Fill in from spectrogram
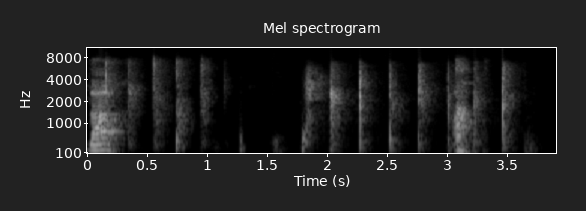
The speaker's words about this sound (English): So, I win. A round of applause one more time.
